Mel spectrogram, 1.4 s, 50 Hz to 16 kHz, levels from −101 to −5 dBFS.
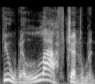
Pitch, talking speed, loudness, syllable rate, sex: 160 Hz, 165 wpm, -18 LUFS, 4.5 syllables/s, male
